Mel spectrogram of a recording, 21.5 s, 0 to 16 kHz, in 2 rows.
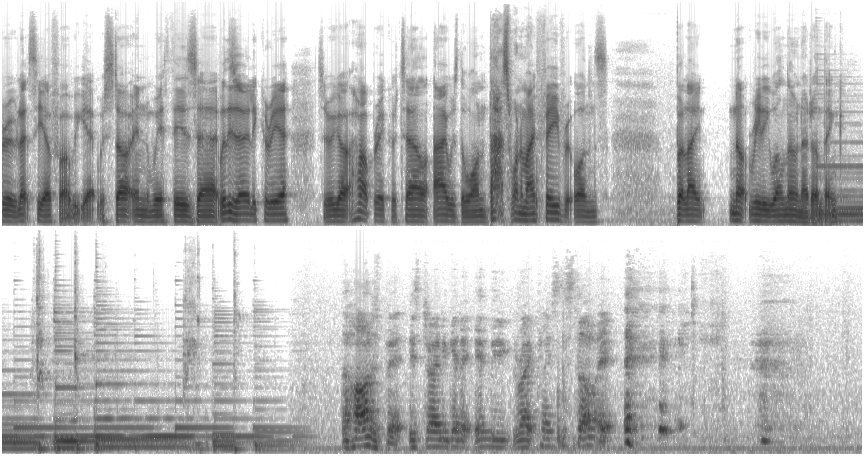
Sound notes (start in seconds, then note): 18.5 laughing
